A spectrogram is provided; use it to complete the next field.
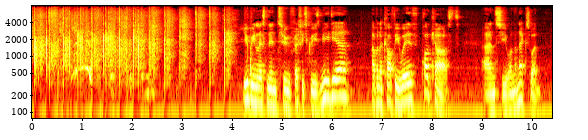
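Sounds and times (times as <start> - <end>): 
round of applause: 0.0 - 4.2
speech: 4.2 - 10.3.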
